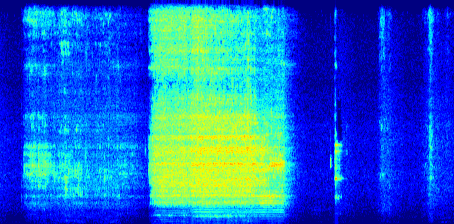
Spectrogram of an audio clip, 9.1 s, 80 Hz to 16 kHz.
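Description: A jar of 1960s model enamel paint is mixed mechanically: some light handling noise, then a loud, steady whirring, rattling buzz for about three seconds before it stops, followed by a few faint clicks and knocks.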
